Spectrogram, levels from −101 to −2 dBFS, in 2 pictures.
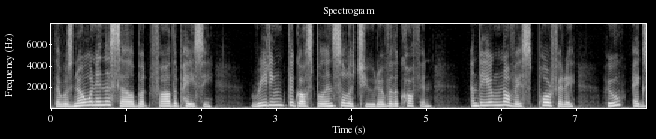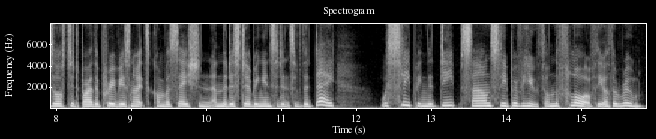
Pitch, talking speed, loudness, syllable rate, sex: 225 Hz, 195 wpm, -18 LUFS, 5.8 syllables/s, female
